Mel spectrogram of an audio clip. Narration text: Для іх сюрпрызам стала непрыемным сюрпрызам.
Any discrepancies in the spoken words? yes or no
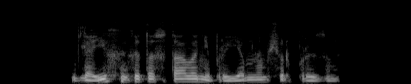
yes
